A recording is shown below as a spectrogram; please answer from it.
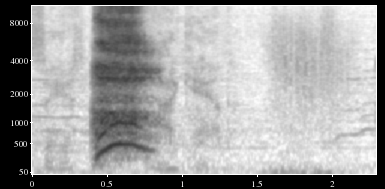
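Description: A man's short, breathy gasp with a voiced "oh" that rises and then falls in pitch, lasting about half a second and starting a little way in. It is an emotional reaction.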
